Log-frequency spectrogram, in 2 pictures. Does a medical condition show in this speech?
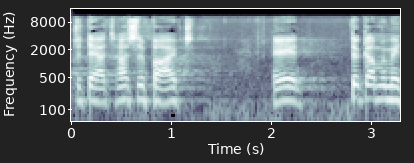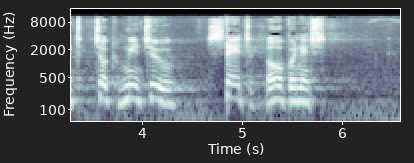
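Yes: deafness; deafness from early childhood in China, untreated ear infections, scar tissue in ears; speaks, understood by most people; deaf and mute as a child, now speaks.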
